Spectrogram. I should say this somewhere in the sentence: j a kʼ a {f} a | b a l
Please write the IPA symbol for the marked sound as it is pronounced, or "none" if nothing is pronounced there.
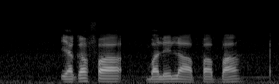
f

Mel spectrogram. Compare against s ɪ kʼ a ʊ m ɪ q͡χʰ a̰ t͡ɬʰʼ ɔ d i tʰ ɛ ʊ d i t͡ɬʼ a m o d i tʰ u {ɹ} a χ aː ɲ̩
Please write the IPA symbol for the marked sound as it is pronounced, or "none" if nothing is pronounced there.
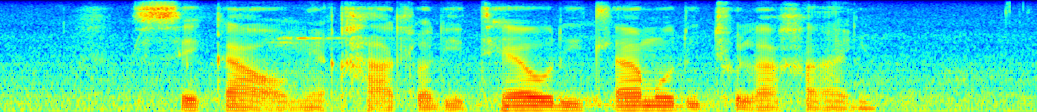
l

